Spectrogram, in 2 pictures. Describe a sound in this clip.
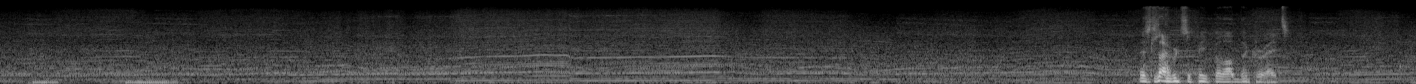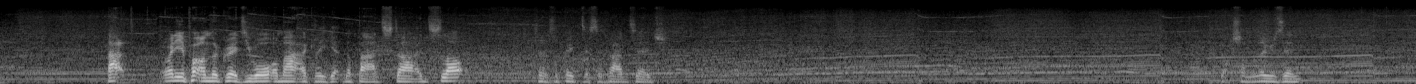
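A racing car engine hums steadily, rising and falling in pitch.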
